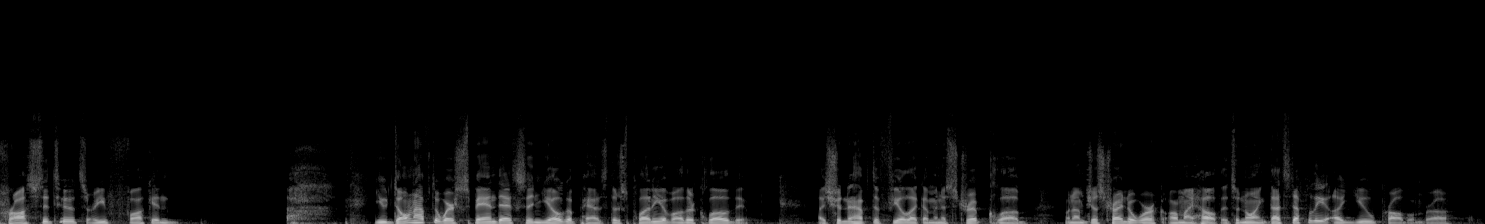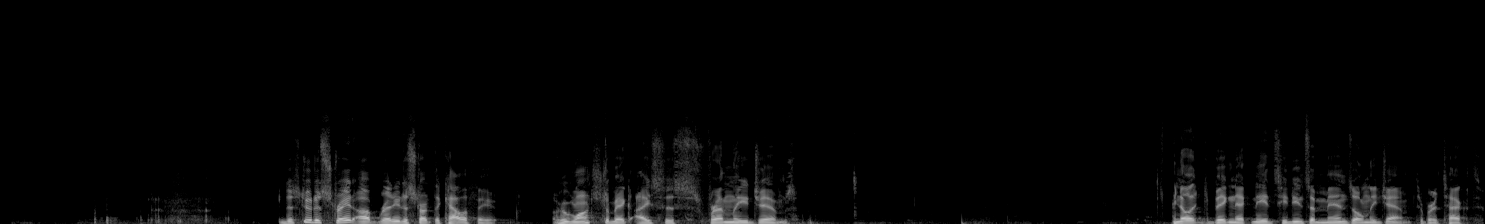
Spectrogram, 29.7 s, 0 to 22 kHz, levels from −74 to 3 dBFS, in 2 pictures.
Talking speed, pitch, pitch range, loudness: 160 wpm, 120 Hz, 105-135 Hz, -25 LUFS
